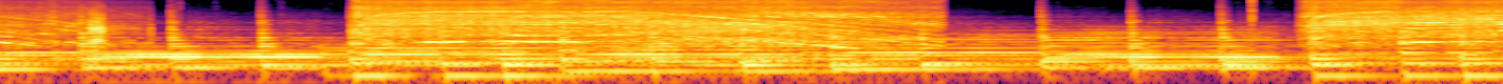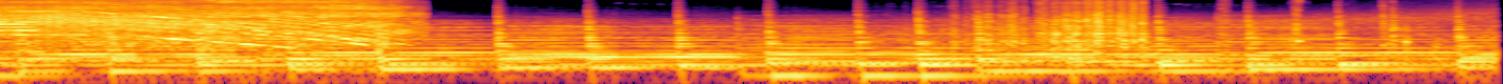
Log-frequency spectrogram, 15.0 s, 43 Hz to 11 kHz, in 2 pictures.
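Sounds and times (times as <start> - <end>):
power tool cutting wood: 0.0 - 0.8, 1.8 - 4.8, 6.6 - 9.7, 12.3 - 13.4
background music: 0.0 - 15.0.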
